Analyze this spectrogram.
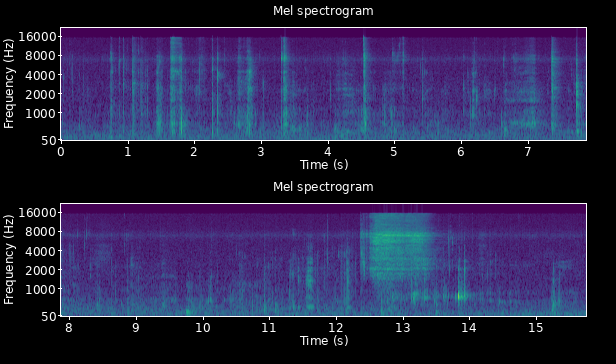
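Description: Close-up eating of a spicy seafood boil: chewing, with sharp clicks and crunches of shrimp shell and corn being bitten. Near the end there is one loud slurp lasting about a second.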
